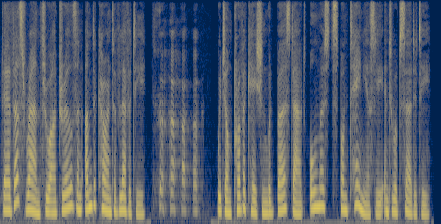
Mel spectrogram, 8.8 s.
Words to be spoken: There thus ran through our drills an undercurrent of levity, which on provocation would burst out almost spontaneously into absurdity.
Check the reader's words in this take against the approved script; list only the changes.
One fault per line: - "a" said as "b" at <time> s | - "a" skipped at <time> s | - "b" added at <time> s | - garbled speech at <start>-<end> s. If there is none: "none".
none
